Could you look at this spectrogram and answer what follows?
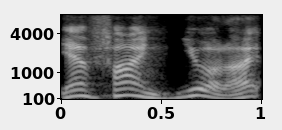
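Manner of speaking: put-on speaking with Welsh accent. Retelling an awkward exchange between Faye and Liam, doing Faye in a Welsh accent. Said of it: "this is my Welsh accent".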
